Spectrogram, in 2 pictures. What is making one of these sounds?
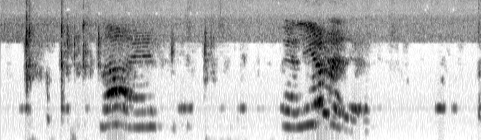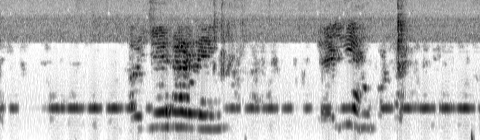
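A young child squeals and chatters excitedly close by.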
